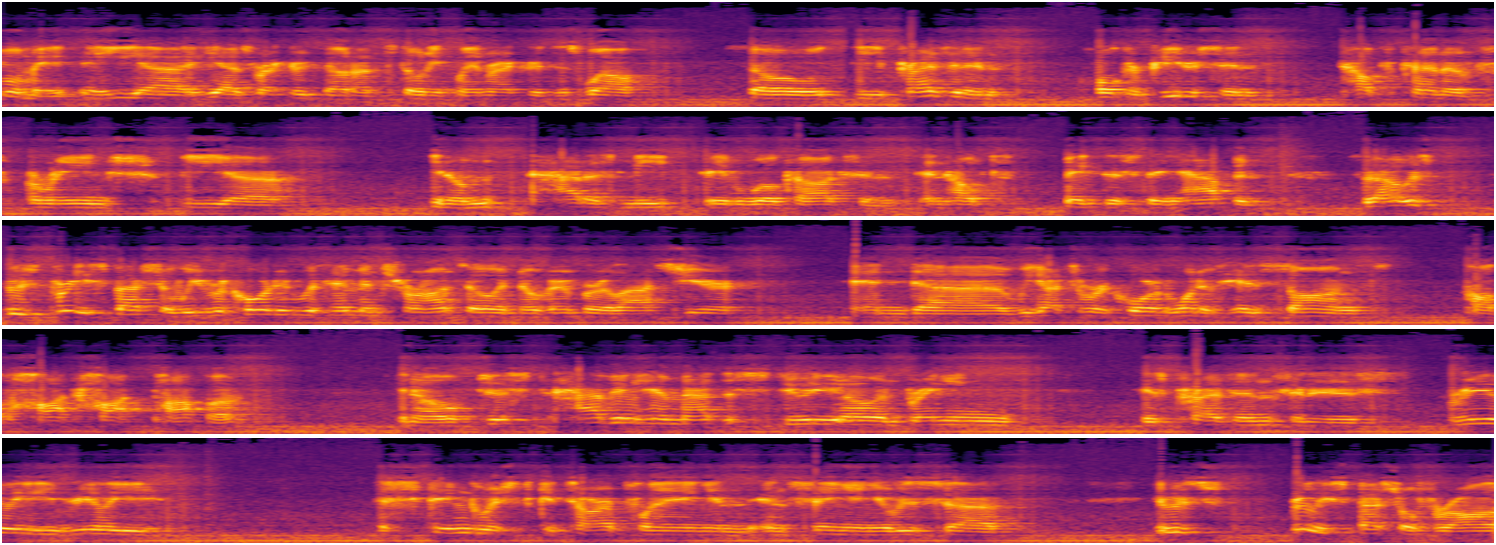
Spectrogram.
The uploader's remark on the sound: On Beach BOOSTER Radio. Via phone from Ottawa.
